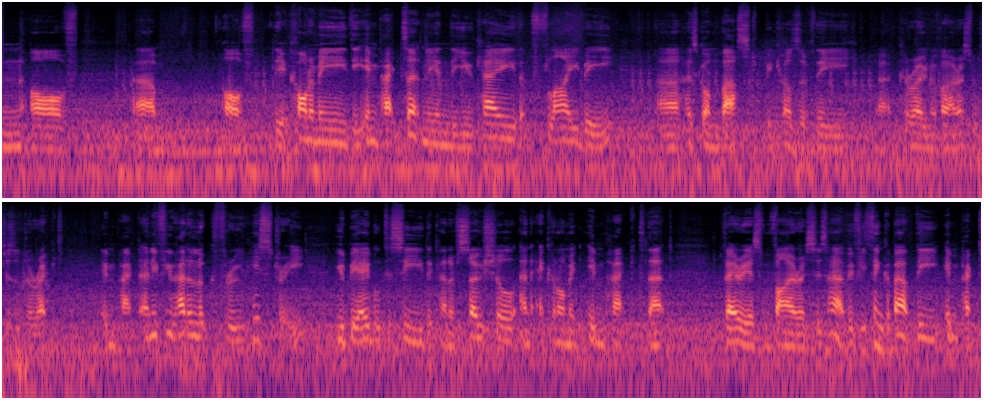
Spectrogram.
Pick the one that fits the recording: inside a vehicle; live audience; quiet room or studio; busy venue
inside a vehicle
